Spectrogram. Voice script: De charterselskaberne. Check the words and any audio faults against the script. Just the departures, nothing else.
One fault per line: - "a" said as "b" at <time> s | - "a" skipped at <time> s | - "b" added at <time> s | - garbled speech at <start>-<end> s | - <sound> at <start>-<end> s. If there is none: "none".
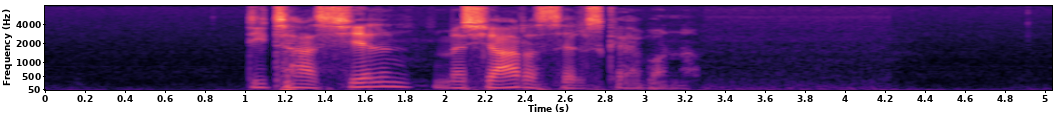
- "tager sjældent med" added at 1.1 s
